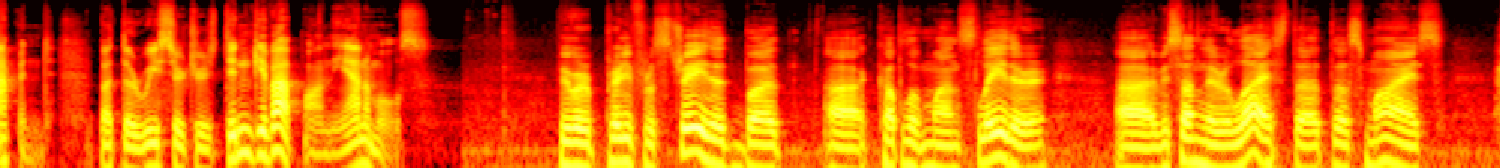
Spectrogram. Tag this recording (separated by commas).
Speech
